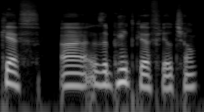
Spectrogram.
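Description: A man's voice: on the high side, steady tone, dry recording, clean studio sound. A young man, a native French speaker, chatting casually with a French accent as a podcast guest. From French immigrant raised in Netanya, Israel. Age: young adult. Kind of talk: casual chat.

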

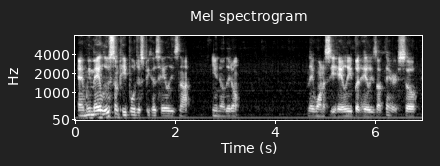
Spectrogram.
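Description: A man's voice: low voice, steady tone, normal speed, a little hiss or hum. A young man, co-hosting a casual podcast chat about running a salon, earnest and a little anxious. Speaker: podcast co-host, salon co-owner.

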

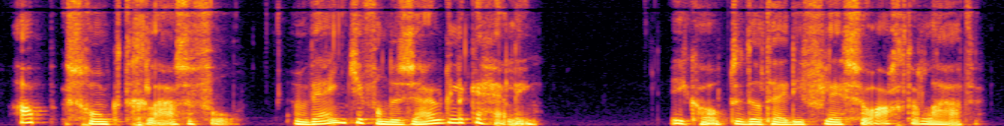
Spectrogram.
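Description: Gravelly-voiced woman narrating a novel. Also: sits low, lively intonation, unhurried. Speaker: audiobook narrator. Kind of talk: first-person literary narration.

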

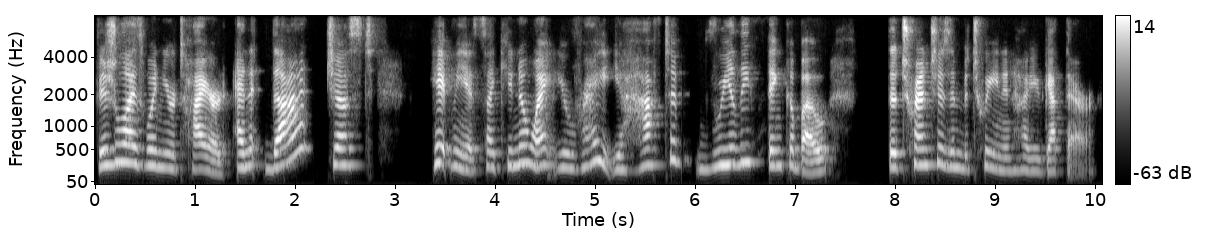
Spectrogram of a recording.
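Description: A woman's voice: a little high, measured pace. A middle-aged woman speaking candidly and reflectively as an author on a podcast, with emphatic stresses. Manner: reflective and emphatic, self-disclosing. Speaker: author and guest. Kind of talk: candid conversational podcast talk.

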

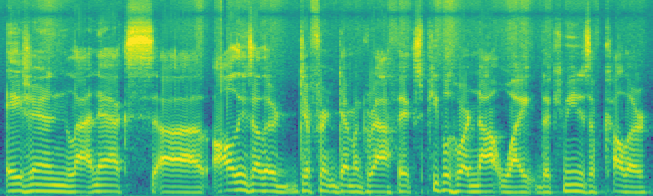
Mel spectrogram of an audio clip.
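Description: An American man giving deliberate, emphatic explanations as an interview guest, often repeating phrases to build a point. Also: on the low side, fairly even intonation, a little mellow. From United States. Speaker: interview guest, presidential candidate. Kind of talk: explanatory political interview talk. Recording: noticeable background noise.

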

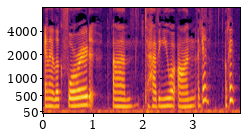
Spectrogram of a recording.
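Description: Female podcast host, informal solo chat, slight lisp with long S's, soft slurring, close dry sound. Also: mid-range voice, little pitch movement, normal speed, no echo. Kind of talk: casual solo podcast introduction.

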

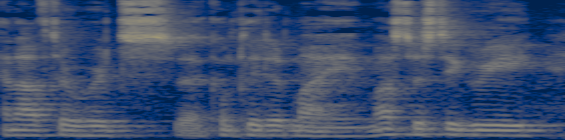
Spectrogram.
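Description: A middle-aged man from Bulgaria, a university professor, answering podcast questions in a hesitant way with many pauses and fillers. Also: mid-range voice, flat delivery, darkish tone, echoey room. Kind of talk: podcast interview.

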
